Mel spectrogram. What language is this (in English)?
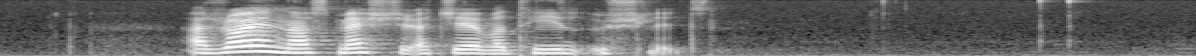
Faroese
